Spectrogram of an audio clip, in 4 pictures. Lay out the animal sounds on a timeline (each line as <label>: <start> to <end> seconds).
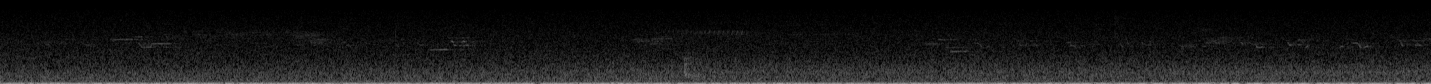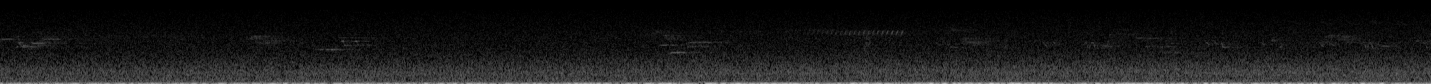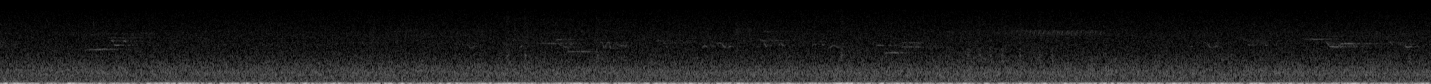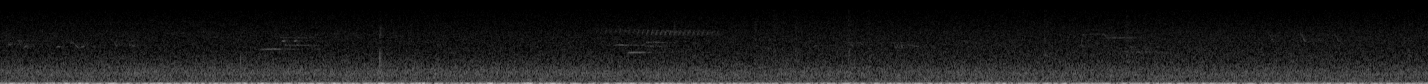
Wood Thrush (Hylocichla mustelina): 1.0 to 1.9 seconds
Red-eyed Vireo (Vireo olivaceus): 2.8 to 6.7 seconds
Wood Thrush (Hylocichla mustelina): 4.2 to 4.9 seconds
Pine Warbler (Setophaga pinus): 6.5 to 7.5 seconds
Wood Thrush (Hylocichla mustelina): 9.2 to 9.8 seconds
American Robin (Turdus migratorius): 9.9 to 15.1 seconds
Red-eyed Vireo (Vireo olivaceus): 14.5 to 24.2 seconds
Wood Thrush (Hylocichla mustelina): 17.5 to 18.2 seconds
Wood Thrush (Hylocichla mustelina): 20.8 to 21.8 seconds
Pine Warbler (Setophaga pinus): 22.2 to 23.4 seconds
American Robin (Turdus migratorius): 24.4 to 27.2 seconds
Red-eyed Vireo (Vireo olivaceus): 27.4 to 28.0 seconds
Wood Thrush (Hylocichla mustelina): 29.4 to 30.2 seconds
Wood Thrush (Hylocichla mustelina): 33.9 to 34.7 seconds
American Robin (Turdus migratorius): 33.9 to 37.3 seconds
Wood Thrush (Hylocichla mustelina): 37.0 to 38.2 seconds
Pine Warbler (Setophaga pinus): 38.6 to 39.7 seconds
Wood Thrush (Hylocichla mustelina): 41.6 to 42.3 seconds
American Robin (Turdus migratorius): 42.1 to 44.4 seconds
Wood Thrush (Hylocichla mustelina): 45.5 to 46.2 seconds
Pine Warbler (Setophaga pinus): 48.8 to 50.1 seconds
Wood Thrush (Hylocichla mustelina): 49.0 to 49.7 seconds
Wood Thrush (Hylocichla mustelina): 53.7 to 54.4 seconds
